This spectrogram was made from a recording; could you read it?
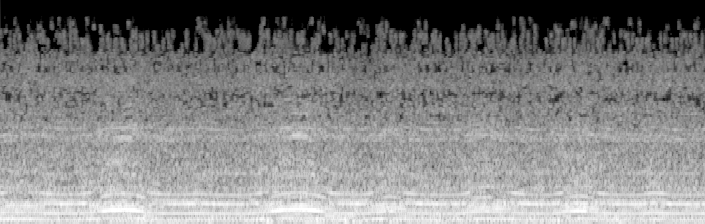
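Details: Johnson outboard: revs in short blips, with the pitch rising then sagging back each time instead of climbing cleanly; it is bogging or misfiring under throttle, and the cause is suspected but not confirmed.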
